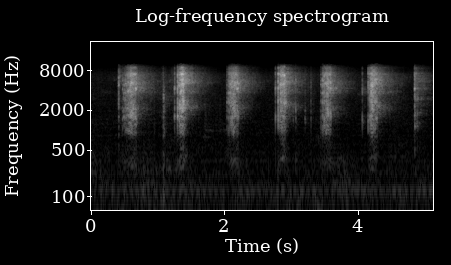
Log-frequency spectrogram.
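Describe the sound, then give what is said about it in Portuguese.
Rhythmic strokes of a hand saw cutting through wood in a workshop while a wooden toy truck is being built, about seven rasping back-and-forth pulls at a steady pace, clear with no voices. “Ele também cerrou”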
